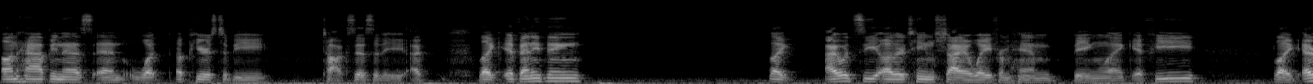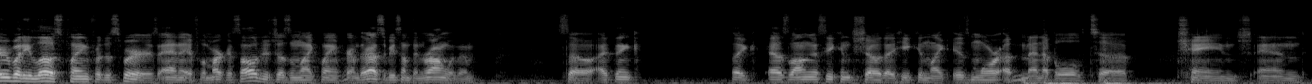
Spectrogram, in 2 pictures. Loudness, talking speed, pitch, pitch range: -30 LUFS, 160 wpm, 110 Hz, 95-120 Hz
